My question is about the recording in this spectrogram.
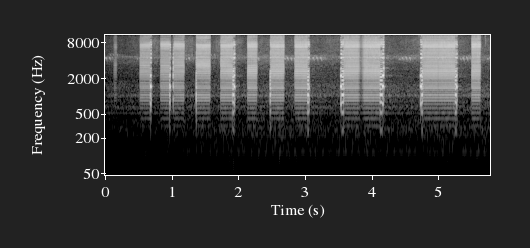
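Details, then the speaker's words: Makro Racer 2 metal detector in 3-tone mode with gain cranked up: irregular bursts of high buzzy tones, choppy and unstable; chatter at maximum gain. "Next up, the racer. I got it in a 3-tone mode, cranked up. Notice what it cranked. Really chattery."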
